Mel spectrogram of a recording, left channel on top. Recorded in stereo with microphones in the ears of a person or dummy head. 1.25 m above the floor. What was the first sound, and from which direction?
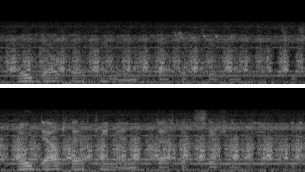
A man speaking, 60° right (ahead or behind).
